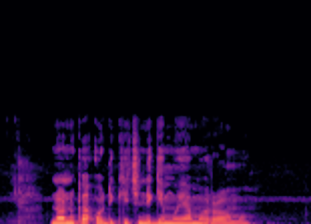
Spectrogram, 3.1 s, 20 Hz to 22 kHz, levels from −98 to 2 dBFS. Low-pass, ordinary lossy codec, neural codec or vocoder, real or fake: none; none; none; real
